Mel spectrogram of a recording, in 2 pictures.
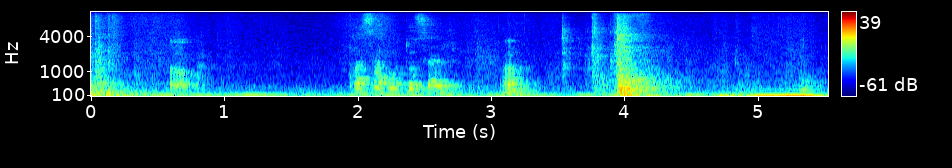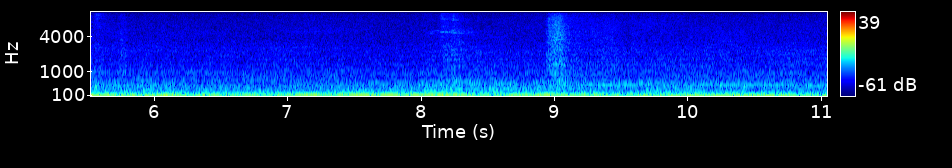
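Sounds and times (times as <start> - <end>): steady low hum: 0.0 - 11.0
elevator door clicks: 3.5 - 5.5
heavy low thump: 3.9 - 6.8.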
